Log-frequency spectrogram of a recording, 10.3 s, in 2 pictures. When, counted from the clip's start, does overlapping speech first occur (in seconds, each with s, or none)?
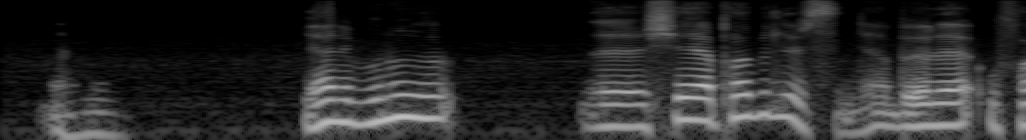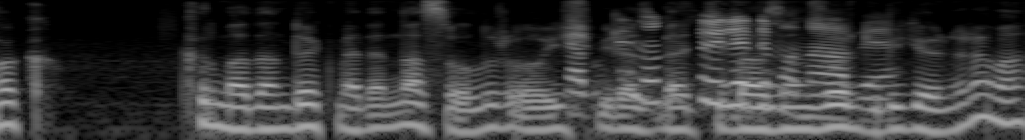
8.0 s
